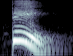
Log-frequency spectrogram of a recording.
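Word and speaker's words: ٹ: Then Te, Te, Te. Here you pronunciate the letter T heavily.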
